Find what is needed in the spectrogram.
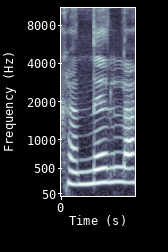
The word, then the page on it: kanela: Mixtec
